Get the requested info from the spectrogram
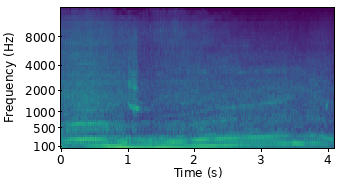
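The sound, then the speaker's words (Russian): A car engine roars and revs loudly, its pitch rising and falling as it accelerates hard, with a brief tire squeal near the start; no voices are heard. “затем они с невероятной быстротой нырнули в автомобиль.”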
